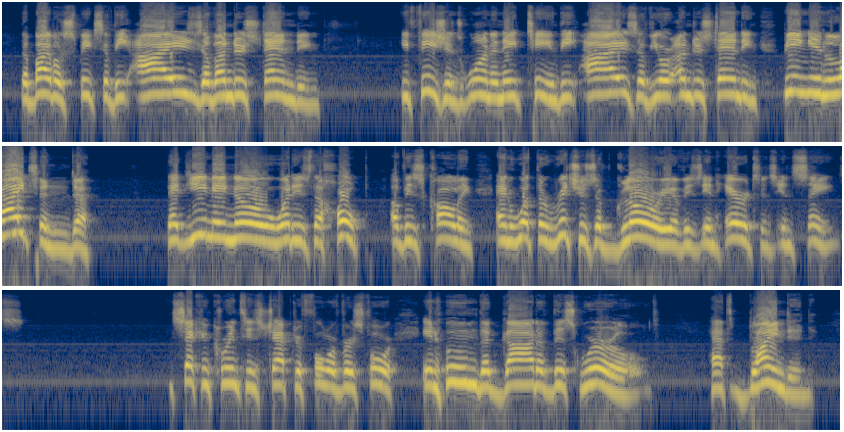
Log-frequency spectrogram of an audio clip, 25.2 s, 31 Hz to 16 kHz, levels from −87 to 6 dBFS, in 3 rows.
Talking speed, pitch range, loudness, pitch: 135 wpm, 220-270 Hz, -11 LUFS, 240 Hz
